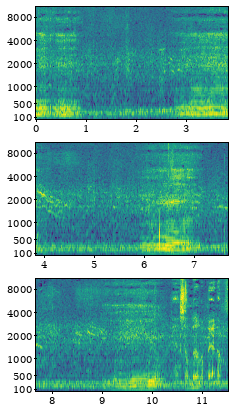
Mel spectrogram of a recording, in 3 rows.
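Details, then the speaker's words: Man asleep on a cruise ship at 6 p.m.: loud, rattling snores on each breath in, about 19 a minute, over steady room noise; ordinary snoring. "I can't deal with this noise it's only 6:00 p.m."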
